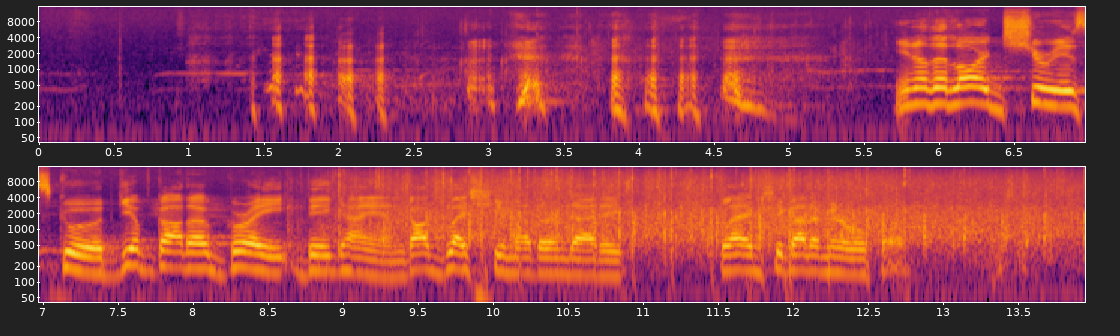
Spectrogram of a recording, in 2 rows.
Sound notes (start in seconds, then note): 0.1 snapping fingers; 1.3 laughter; 8.5 applause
